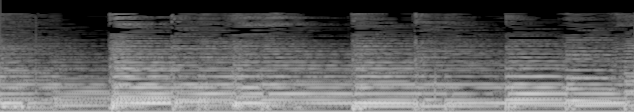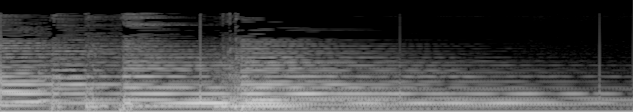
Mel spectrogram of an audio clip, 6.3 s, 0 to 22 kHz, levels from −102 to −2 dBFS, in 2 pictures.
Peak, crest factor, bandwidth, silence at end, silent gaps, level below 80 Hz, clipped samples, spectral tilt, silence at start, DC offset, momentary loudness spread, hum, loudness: -10 dBFS; 16 dB; 13.5 kHz; 0 s; none; -50 dBFS; under 0.1%; -7.5 dB/octave; 0 s; 2%; 12 LU; none; -26 LUFS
